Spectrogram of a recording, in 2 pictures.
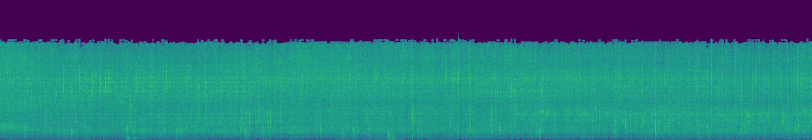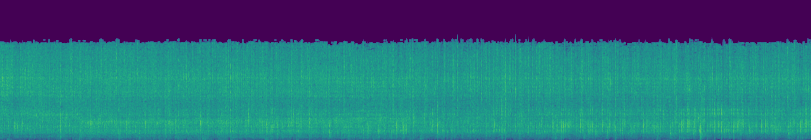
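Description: Raw pork loin slices sizzling loudly and steadily in hot oil in a de Buyer iron frying pan as they are laid in with chopsticks, four slices in all, with an occasional faint knock.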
